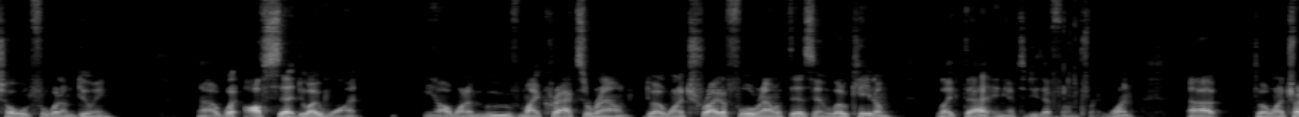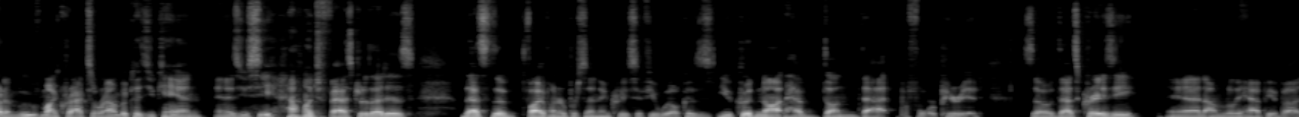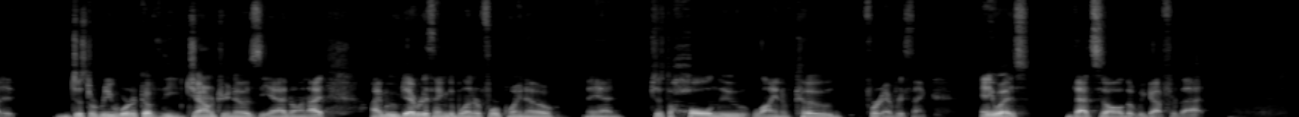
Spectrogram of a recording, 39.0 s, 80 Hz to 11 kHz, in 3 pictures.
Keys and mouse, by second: 4.3-6.4 drag, 7.1-8.1 drag, 8.5-9.6 drag, 10.7 shift+Left, 12.1-23.3 drag, 23.8-24.2 middle drag, 24.7-25.0 shift+middle drag, 25.1-25.6 middle drag, 34.1-34.7 middle drag.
